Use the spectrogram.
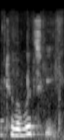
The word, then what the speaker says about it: Tulowitzki: Troy Tulowitzki, you say. That's, I think, how you pronounce it.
